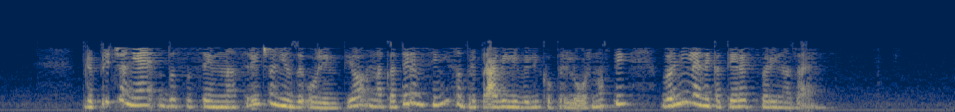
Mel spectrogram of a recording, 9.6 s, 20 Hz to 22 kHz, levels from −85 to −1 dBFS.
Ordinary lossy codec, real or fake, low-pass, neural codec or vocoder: AAC, 16 kbps; real; 10.8 kHz; none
